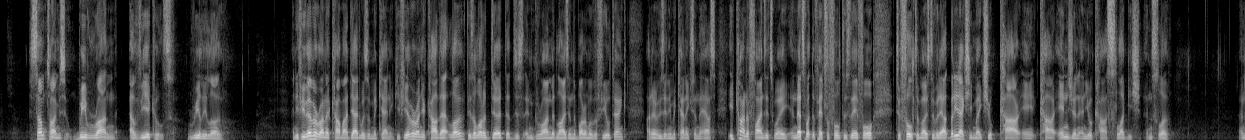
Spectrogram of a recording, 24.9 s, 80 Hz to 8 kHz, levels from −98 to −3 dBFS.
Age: 50-69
